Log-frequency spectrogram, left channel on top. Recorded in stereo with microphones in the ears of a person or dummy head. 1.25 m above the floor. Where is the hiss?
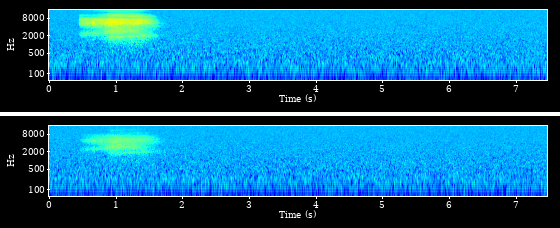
60° left (ahead or behind), 1.9 m.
